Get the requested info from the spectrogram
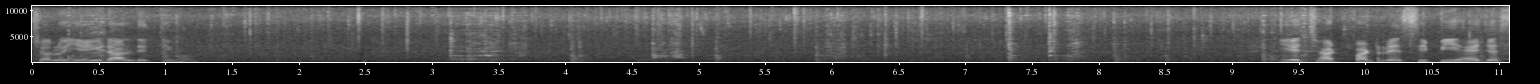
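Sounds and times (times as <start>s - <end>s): onions sizzling in hot oil: 0.0s - 11.0s
steel ladle scraping a pan: 0.2s - 0.7s, 3.1s - 5.1s, 5.8s - 6.2s, 7.3s - 8.2s.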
